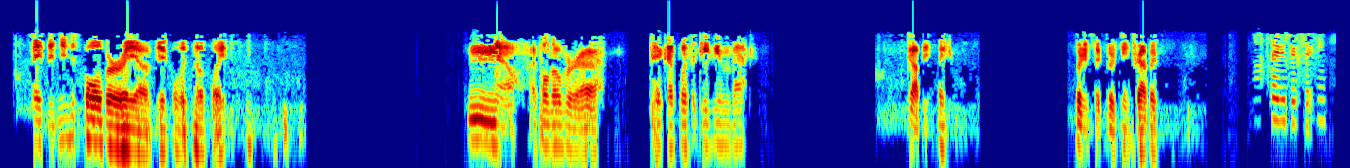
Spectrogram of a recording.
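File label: Police Dispatch, Scanner audio; Police 1 Dispatch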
